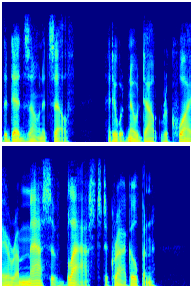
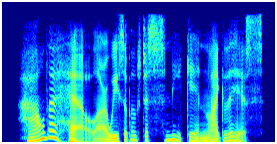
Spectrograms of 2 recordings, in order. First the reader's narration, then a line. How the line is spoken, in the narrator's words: Agras spat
